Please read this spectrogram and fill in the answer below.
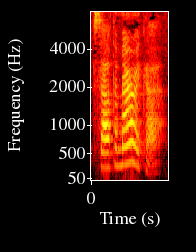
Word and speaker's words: South America: and names of places if the place has two words we stress the second word for example south america we say south america united kingdom we say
